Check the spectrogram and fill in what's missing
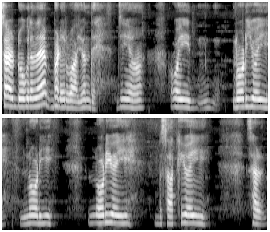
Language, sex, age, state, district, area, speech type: Dogri, female, 45-60, Jammu and Kashmir, Samba, rural, spontaneous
